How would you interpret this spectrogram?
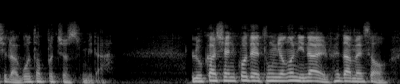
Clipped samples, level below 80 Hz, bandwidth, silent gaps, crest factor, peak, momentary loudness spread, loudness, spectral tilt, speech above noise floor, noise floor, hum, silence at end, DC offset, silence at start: under 0.1%; -52 dBFS; 7.8 kHz; none; 18 dB; -8 dBFS; 12 LU; -26 LUFS; -4 dB/octave; 28 dB; -54 dBFS; none; 0.05 s; under 0.1%; 0 s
